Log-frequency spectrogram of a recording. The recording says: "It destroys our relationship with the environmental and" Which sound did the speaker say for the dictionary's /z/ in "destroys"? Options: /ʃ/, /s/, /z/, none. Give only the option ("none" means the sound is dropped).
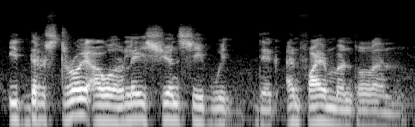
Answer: none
